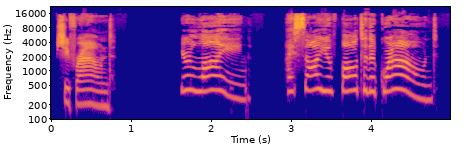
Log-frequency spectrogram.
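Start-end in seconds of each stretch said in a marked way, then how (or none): 1.6-4.9 put-on high little girl voice, doubtful; a child refusing to believe it. A narrator's reading. Riven the child protests.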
